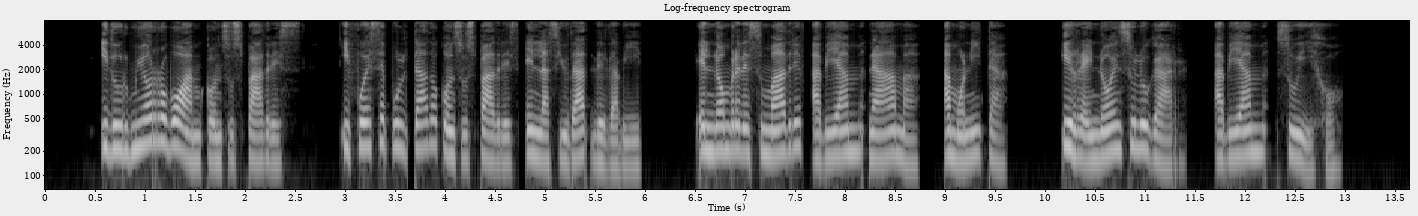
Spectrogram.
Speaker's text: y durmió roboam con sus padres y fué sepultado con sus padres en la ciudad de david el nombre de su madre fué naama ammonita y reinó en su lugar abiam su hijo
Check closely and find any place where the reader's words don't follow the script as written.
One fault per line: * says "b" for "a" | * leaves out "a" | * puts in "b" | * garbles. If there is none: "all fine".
* says "abiam" for "fué"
